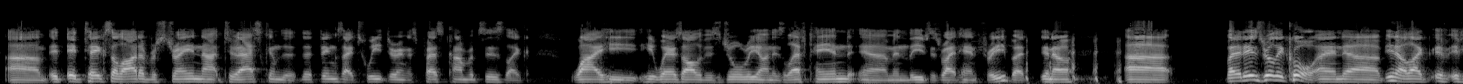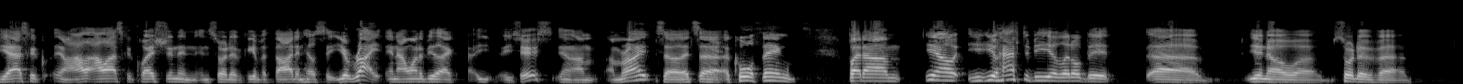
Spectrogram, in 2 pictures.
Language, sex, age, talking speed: English, male, 30-49, 245 wpm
